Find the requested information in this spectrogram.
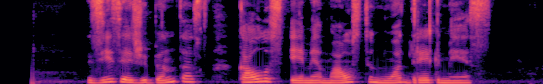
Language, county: Lithuanian, Kaunas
